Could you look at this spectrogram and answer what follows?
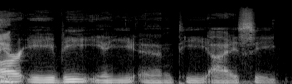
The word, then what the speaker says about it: Creventic: according to a statement released Tuesday by organizer Creventic. Uh, I believe that's how that's pronounced. – Looks pretty good to me. C R E V E N T I C.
